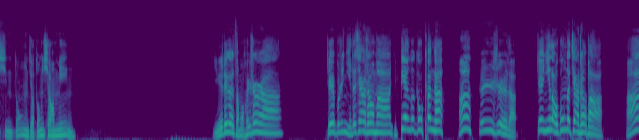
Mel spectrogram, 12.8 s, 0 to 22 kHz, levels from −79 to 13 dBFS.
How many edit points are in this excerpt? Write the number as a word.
three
